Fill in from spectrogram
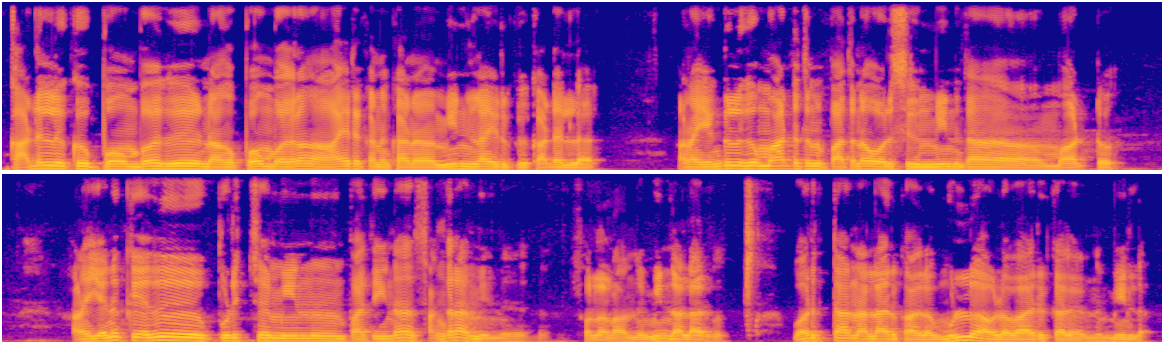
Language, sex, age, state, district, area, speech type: Tamil, male, 18-30, Tamil Nadu, Viluppuram, rural, spontaneous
